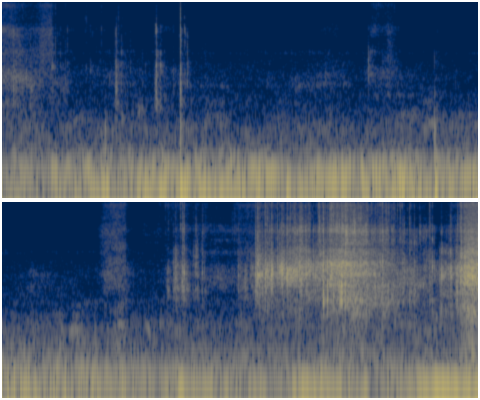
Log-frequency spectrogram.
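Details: Crinkling and crackling handling noise over a low indoor hum, with faint speech and a brief hiss of louder rustling near the end.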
